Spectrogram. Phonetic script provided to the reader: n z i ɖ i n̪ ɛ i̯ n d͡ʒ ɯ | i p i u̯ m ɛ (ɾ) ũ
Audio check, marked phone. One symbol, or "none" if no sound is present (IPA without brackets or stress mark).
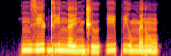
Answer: ɾ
